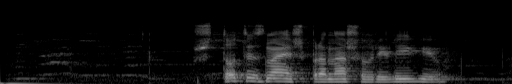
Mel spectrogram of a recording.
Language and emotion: Russian, neutral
